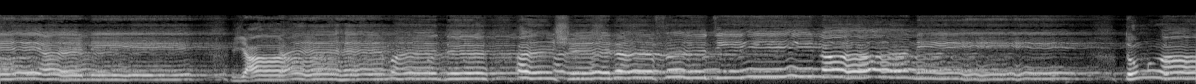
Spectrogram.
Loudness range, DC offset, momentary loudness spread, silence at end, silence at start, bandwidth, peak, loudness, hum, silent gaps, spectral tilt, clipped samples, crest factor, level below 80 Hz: 3 LU; under 0.1%; 7 LU; 0 s; 0 s; 11 kHz; 0 dBFS; -16 LUFS; none; none; -3.5 dB/octave; under 0.1%; 16 dB; -68 dBFS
